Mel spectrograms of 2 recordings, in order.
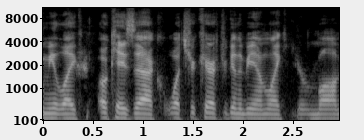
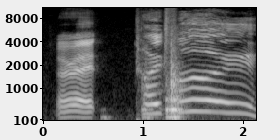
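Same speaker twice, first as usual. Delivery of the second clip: deliberately grating voice, very high, very slow, drawn-out; 12 semitones higher, 8 dB louder than usual. Starting off a new part of the podcast: very annoying voice. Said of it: "just gonna do a very annoying voice".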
